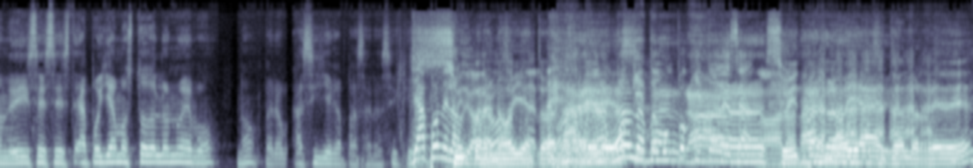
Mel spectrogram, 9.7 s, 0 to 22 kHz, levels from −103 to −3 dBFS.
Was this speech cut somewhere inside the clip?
yes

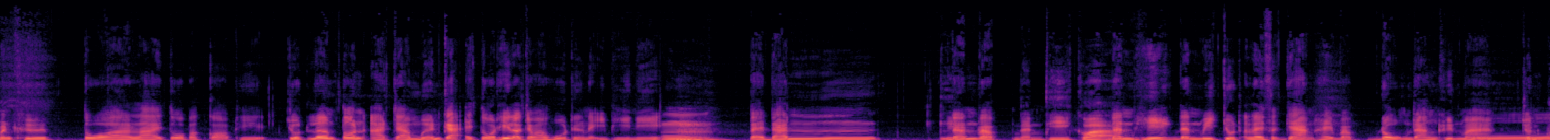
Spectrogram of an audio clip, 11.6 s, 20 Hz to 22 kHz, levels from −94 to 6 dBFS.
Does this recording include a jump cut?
yes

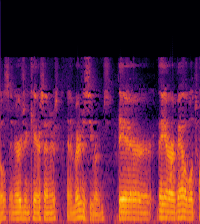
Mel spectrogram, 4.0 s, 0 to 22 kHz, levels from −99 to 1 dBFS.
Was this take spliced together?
yes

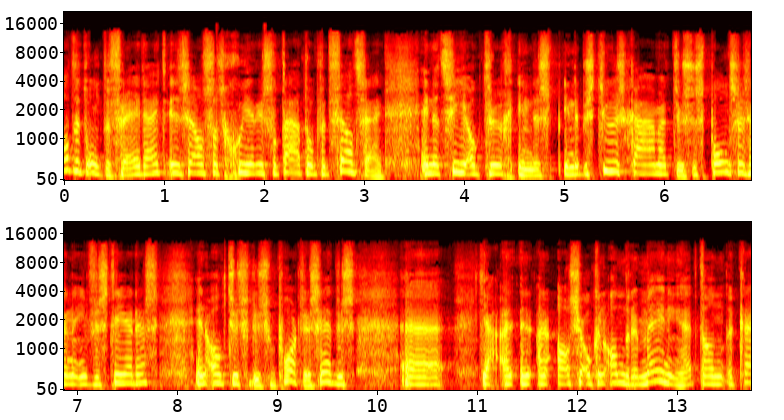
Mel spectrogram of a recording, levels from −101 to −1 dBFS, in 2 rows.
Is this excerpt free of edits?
yes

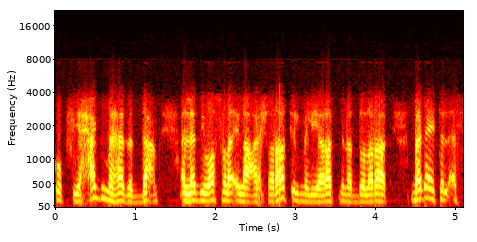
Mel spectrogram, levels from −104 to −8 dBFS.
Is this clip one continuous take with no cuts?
yes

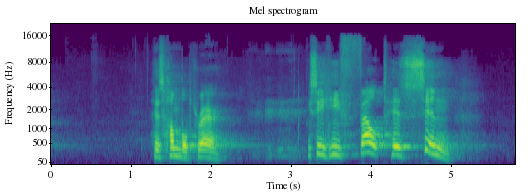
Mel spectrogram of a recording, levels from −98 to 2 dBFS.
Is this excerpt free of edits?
yes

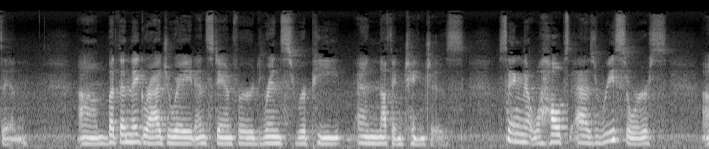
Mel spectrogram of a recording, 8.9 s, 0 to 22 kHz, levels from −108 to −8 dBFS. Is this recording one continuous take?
no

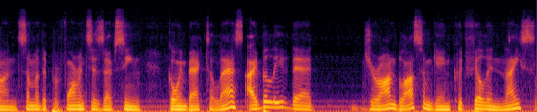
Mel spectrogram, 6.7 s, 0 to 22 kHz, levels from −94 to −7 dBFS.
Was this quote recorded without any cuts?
no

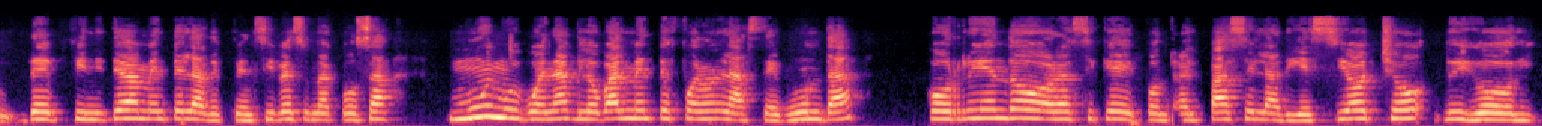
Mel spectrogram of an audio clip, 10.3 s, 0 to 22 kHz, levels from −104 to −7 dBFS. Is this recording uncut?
yes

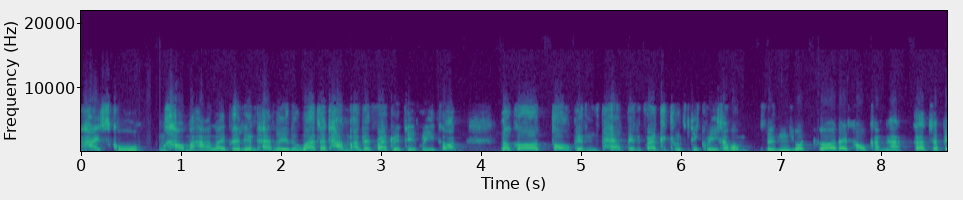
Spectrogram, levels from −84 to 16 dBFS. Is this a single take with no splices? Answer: no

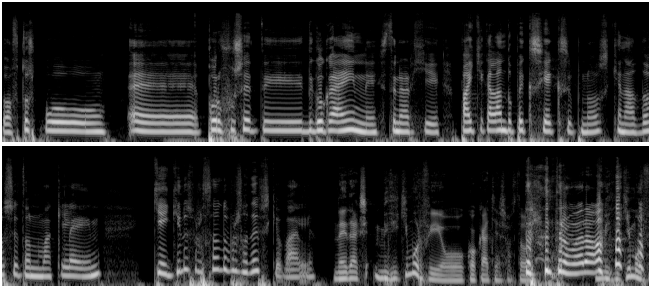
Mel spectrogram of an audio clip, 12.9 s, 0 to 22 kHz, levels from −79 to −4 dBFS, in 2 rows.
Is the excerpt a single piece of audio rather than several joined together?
no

